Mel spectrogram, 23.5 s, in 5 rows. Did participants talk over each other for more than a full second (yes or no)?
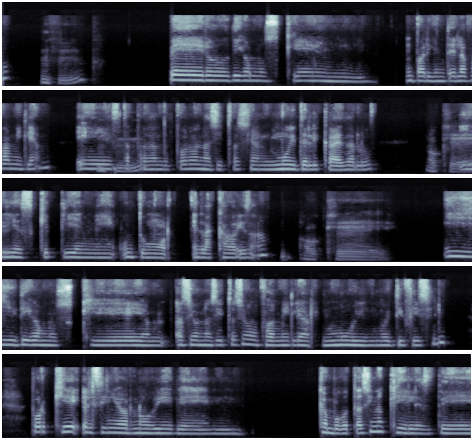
no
